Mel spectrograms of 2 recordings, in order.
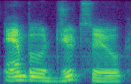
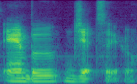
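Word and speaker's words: anbo-jyutsu: While it is written in the script is ambujutsu. Kyle and William Riker pronounce it as ambujitsu. Ambujutsu.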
